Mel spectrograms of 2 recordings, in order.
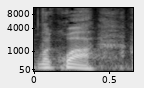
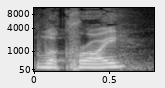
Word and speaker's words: LaCroix: So OIX would be pronounced wa in French. So it's therefore true. I go with LaCroix. I know it's LaCroix. – One thing we could agree on is the X is silent no matter what.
